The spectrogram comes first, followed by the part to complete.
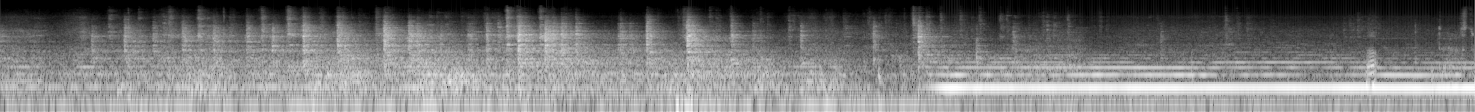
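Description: Hands and boots knocking and clanking on the steel rungs and lattice of a tower crane's mast ladder during a climb down. About nine seconds in, a steady low hum with overtones sets in and holds.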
